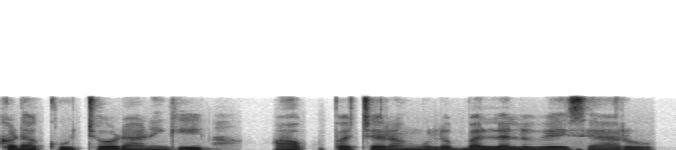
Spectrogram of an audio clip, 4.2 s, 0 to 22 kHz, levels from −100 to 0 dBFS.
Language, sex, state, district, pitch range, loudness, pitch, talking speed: Telugu, female, Telangana, Hyderabad, 160-175 Hz, -15 LUFS, 165 Hz, 85 wpm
